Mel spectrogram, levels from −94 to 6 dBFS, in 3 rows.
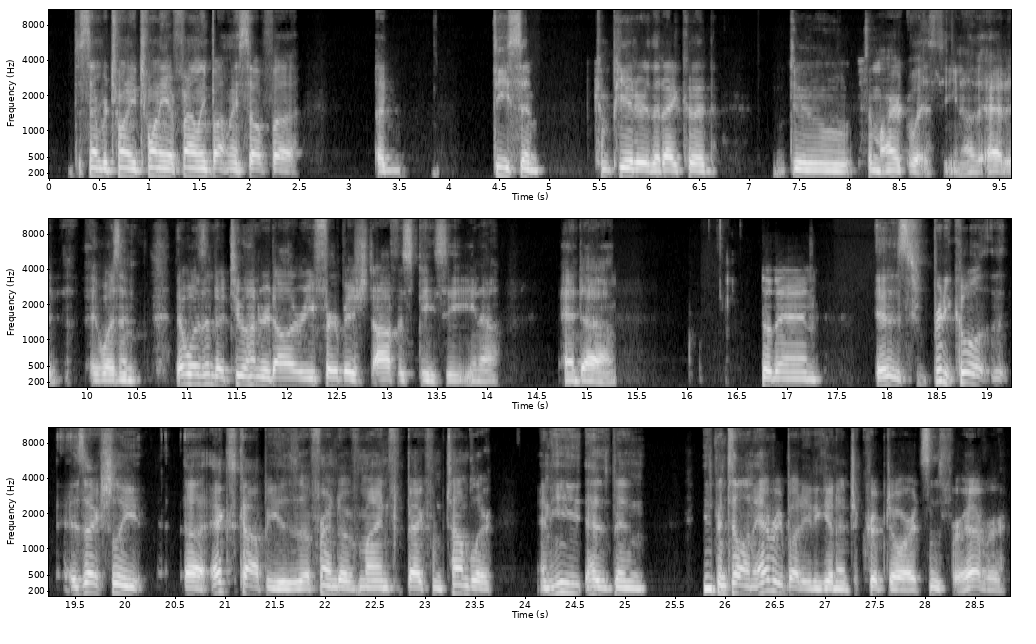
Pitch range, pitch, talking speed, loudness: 120-145 Hz, 130 Hz, 145 wpm, -12 LUFS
